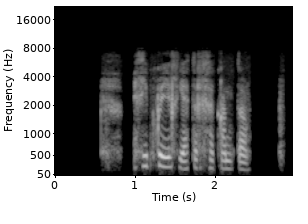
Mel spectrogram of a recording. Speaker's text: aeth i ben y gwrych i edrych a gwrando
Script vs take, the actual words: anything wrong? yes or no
yes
